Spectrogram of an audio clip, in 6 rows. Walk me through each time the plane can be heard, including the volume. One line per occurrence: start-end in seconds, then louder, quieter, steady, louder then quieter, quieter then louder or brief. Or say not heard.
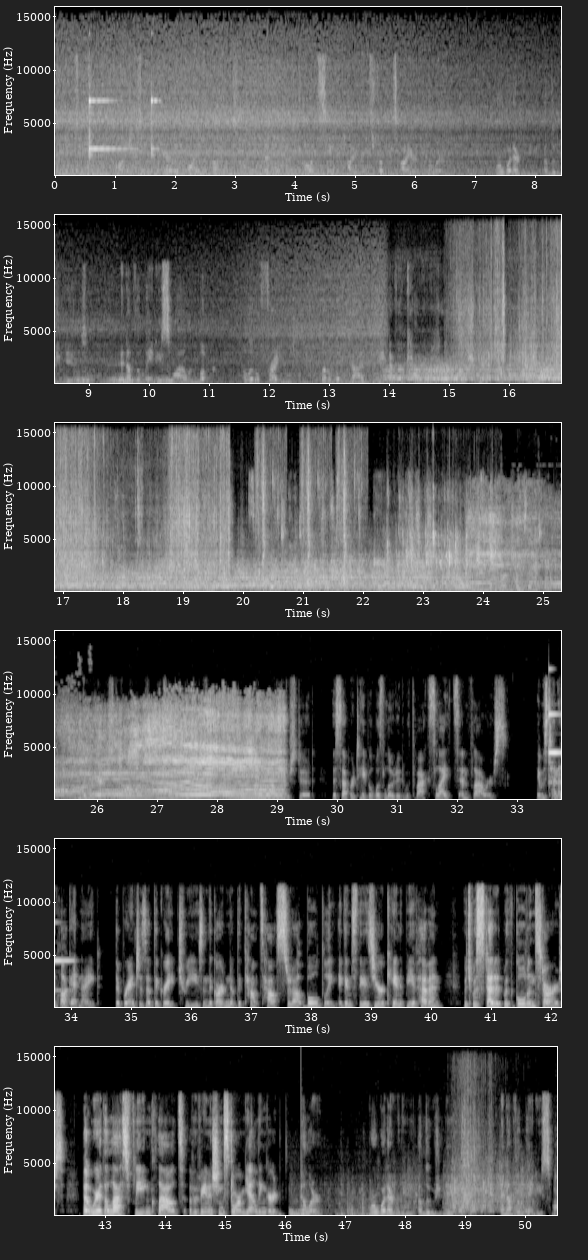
0.0-29.1 quieter then louder.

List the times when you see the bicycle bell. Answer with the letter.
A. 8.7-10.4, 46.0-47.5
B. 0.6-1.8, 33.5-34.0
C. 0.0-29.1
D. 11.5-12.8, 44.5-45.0
B.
